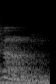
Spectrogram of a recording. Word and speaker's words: Combahee: certainly in chronological order, I'm going to say Combie, because I'm from Cleveland, but if you correct my pronunciation, I'll receive that.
